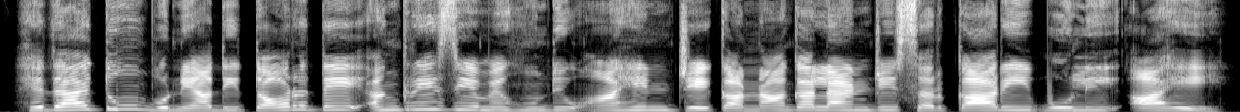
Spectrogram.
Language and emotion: Sindhi, neutral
